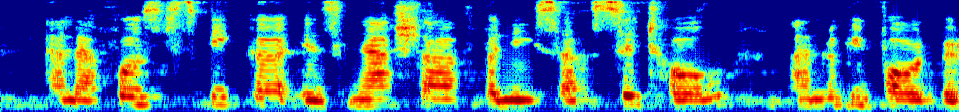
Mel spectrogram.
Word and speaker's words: Nyasha: Over to you, Nasha. Awesome. Good afternoon, good morning, and good evening, everyone. And thank you so much, Bandana, for the great introduction. And you did pronounce my name very correctly.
